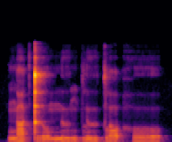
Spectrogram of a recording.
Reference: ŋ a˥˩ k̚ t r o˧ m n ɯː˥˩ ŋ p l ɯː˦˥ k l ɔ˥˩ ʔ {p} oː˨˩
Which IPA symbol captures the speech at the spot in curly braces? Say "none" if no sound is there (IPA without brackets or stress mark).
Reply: h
